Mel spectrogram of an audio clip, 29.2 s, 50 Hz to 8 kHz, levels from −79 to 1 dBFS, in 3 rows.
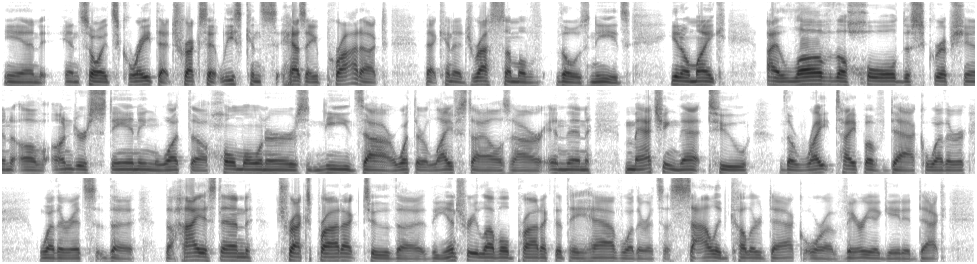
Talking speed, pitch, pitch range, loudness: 160 wpm, 110 Hz, 100-115 Hz, -23 LUFS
